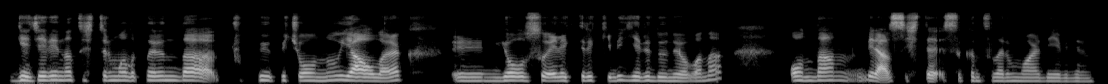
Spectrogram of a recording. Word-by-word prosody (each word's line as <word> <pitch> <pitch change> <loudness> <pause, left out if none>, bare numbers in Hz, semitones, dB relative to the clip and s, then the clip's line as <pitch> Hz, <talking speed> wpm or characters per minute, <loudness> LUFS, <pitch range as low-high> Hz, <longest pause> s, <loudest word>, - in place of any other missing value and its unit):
geceleyin 195 +2 +3
atıştırmalıkların 190 0 -2
da 190 -3 +3
çok - - -12
büyük 190 -2 -3
bir 190 - -5
çoğunluğu 180 +3 -1
yağ 180 -3 +7
olarak, 165 +5 +1 0.4
eee, 165 0 -3
yol, 180 +2 +2
su, 170 0 +1
elektrik 175 +1 -1
gibi 185 +4 -5
geri 185 -1 -2
dönüyor 165 -3 -2
bana. 215 +10 -5 0.7
Ondan 190 0 -2
biraz, - - +7
işte, - - 0
sıkıntılarım 165 -1 -3
var 160 -1 -4
diyebilirim. 150 -1 -8
180 Hz, 125 wpm, -24 LUFS, 165-190 Hz, 0.7 s, yağ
